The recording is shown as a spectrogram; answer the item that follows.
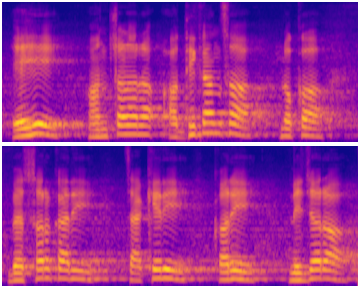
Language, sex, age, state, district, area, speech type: Odia, male, 30-45, Odisha, Dhenkanal, rural, spontaneous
